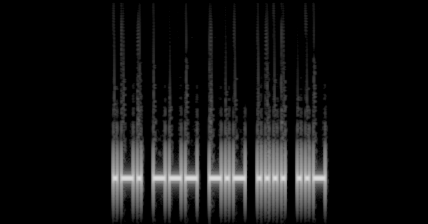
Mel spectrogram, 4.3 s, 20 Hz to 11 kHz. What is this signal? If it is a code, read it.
Morse code, heard as a keyed tone, about 30 wpm, 700 Hz. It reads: ROKHU
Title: Code Groups - 5 Letters - 30wpm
